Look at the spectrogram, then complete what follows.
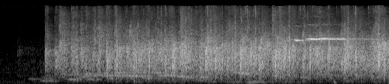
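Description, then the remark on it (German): A school audience at the Alemannschule bursts into loud, sustained applause after a brief silence, dense clapping throughout, with a short shrill whistle rising above it near the end. “Letzte Station unserer kleinen Schultour und mit unserem Publikum hier an der Alemannschule. Macht euch doch mal kurz bemerkbar.”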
